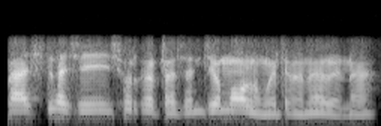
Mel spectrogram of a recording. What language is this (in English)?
Bodo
